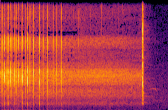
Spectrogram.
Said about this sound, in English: So we've heard the pipistrels clicking there. They've got a nice rapid beat.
